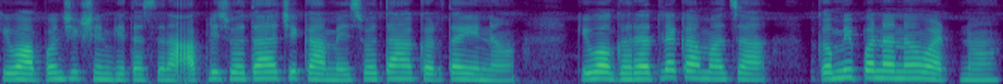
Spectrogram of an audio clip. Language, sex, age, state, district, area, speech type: Marathi, female, 30-45, Maharashtra, Ahmednagar, urban, spontaneous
